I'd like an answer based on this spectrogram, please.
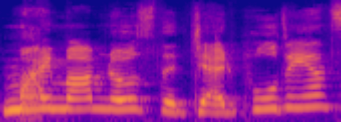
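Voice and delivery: put-on shocked kid voice. Retelling how kids on TikTok react to their mom dancing: imitating a shocked kid.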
